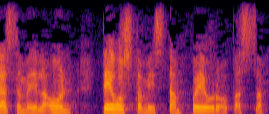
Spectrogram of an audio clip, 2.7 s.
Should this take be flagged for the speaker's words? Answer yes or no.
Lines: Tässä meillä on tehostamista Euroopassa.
no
